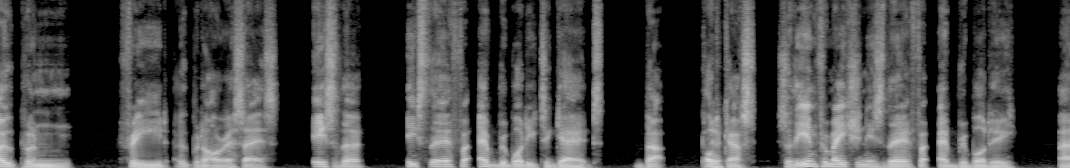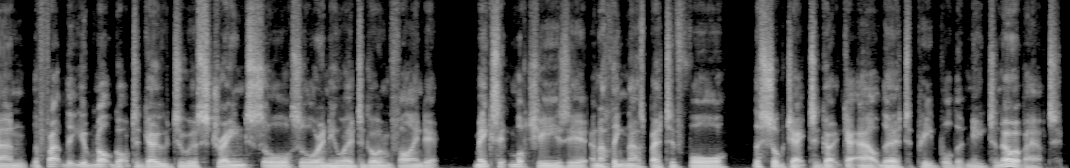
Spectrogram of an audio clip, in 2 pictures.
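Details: Adult man speaking; typical speech.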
